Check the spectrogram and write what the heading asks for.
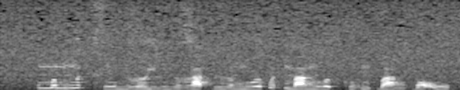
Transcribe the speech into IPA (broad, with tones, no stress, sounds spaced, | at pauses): m ə˧ m ŋ ə˦˥ t̚ x e̤˨˩ n ɣ əː˨˦ j l i̤˨˩ ə̯ ɣ a˨˩ t̚ ɣ ɨ˧˩ ə̯ ŋ u˨˦ ə̯ ɓ ə˦˥ t̚ m a˨˦ ŋ v ə˦˥ p̚ x ṵ˧˥ n ɓ a̤˨˩ ŋ ɓ ɔ̰˧˥ w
